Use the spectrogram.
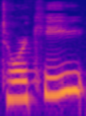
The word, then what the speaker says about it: Torquay: So you come from, how do you pronounce it? Torquay, England, right?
